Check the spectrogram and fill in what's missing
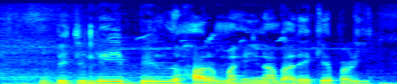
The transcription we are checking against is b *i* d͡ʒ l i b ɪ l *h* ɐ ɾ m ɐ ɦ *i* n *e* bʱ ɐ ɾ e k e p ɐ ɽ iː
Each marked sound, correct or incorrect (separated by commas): incorrect, correct, incorrect, incorrect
